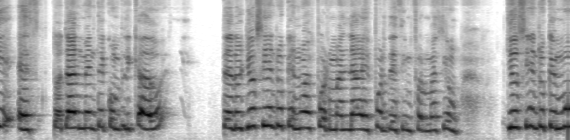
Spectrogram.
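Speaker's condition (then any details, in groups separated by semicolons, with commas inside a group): Cerebral palsy; affects speech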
